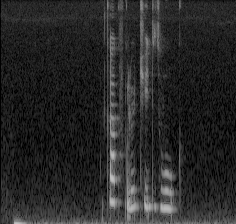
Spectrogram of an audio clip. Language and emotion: Russian, sad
